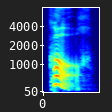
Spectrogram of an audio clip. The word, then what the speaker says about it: corps: Corps, which is a body. See, you've got an S, but we do not pronounce this.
